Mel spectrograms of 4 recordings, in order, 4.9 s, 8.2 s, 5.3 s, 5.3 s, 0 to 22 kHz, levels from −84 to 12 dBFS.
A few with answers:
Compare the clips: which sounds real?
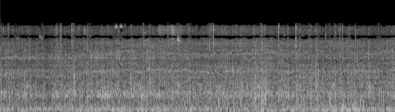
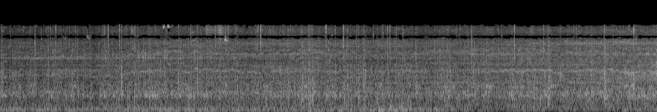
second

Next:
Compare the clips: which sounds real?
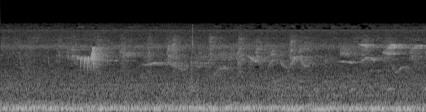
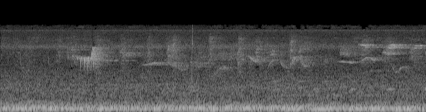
second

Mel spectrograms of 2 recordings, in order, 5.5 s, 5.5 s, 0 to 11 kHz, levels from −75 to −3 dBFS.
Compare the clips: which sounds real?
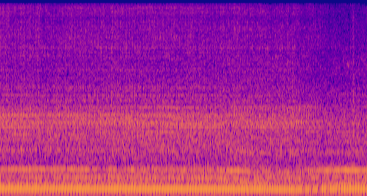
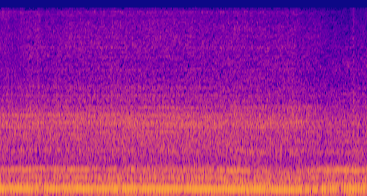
first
